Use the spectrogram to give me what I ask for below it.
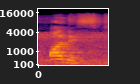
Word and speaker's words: honest: Then here, even though it's H and it's a consonant in the start, the pronunciation is starting with O, honest.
